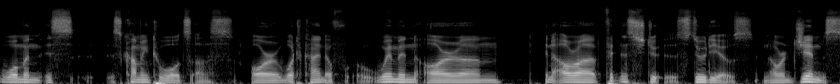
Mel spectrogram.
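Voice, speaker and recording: A man's fairly low, dark and mellow voice at a very slow pace, with ordinary pitch variation and big swings in loudness, on a very clean recording with a silent background. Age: 20s. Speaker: religious motivational vlogger. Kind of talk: personal monologue. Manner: halting.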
